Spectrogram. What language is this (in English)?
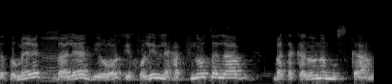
Hebrew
